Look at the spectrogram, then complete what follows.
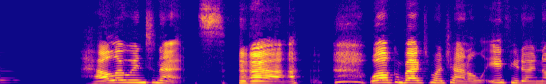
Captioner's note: chuckles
